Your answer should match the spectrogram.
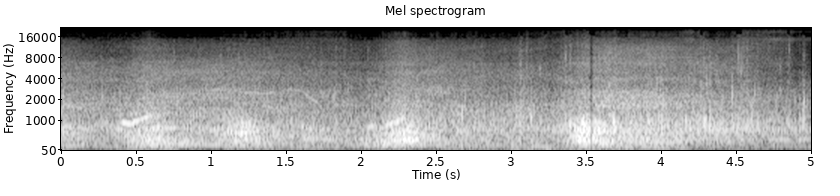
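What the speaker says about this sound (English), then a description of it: "And they're just in there revving." A powerful V8 truck engine revs in repeated surges, rising and falling several times at moderate distance with a rumbling, throaty tone.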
